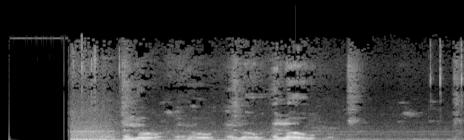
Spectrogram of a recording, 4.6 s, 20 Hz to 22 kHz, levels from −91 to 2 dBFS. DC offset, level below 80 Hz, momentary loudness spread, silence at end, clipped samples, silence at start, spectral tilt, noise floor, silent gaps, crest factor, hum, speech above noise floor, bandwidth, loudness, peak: under 0.1%; -36 dBFS; 19 LU; 0 s; under 0.1%; 0.7 s; -6 dB/octave; -58 dBFS; none; 20 dB; none; 42 dB; 16.5 kHz; -18 LUFS; 0 dBFS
